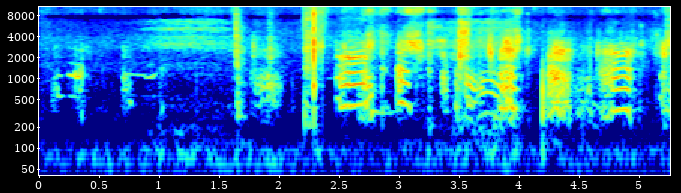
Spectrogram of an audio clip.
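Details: Newborn Labrador Retriever puppies nursing on their mother: after a quiet start, a busy run of short, high, wavering squeaks and whimpers crowds the second half, overlapping one another amid soft rustling and snuffling.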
